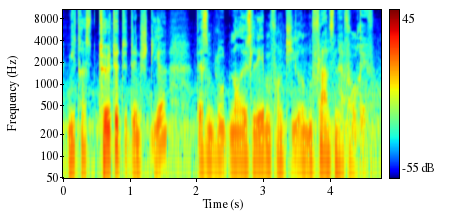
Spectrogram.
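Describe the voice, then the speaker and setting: An actor playing an earnest, uneasy middle-aged academic in a radio drama, speaking in a measured way as narrator and in dialogue. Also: male voice, on the low side, lively intonation, darkish tone, slight background noise, natural voice. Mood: earnest, explaining. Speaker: actor and first-person narrator.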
